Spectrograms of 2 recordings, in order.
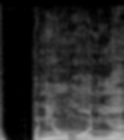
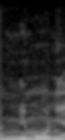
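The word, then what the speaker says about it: pneumonia: आई ए तो सोच लिखा हुआ तो पनम मोनिया है इसको निमोनिया क्यों बोलते हैं है ना तो उसका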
